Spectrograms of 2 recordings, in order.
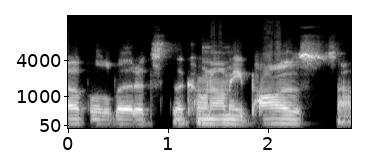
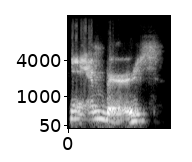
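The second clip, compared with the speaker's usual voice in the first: high, drawn-out brand name call; old lady ad voice; 9 semitones higher than usual. Retold or imitated. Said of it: "Camber's commercials".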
